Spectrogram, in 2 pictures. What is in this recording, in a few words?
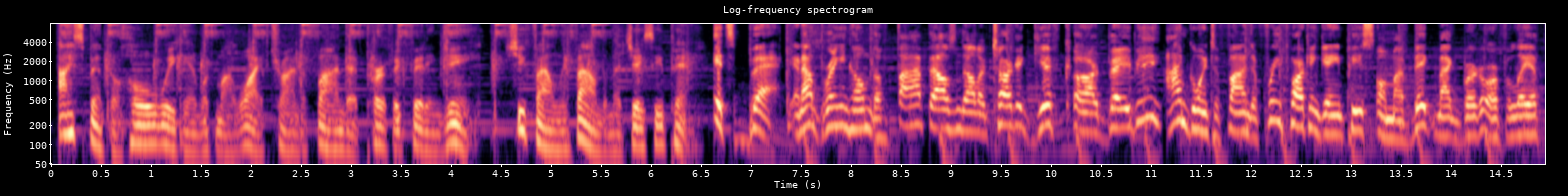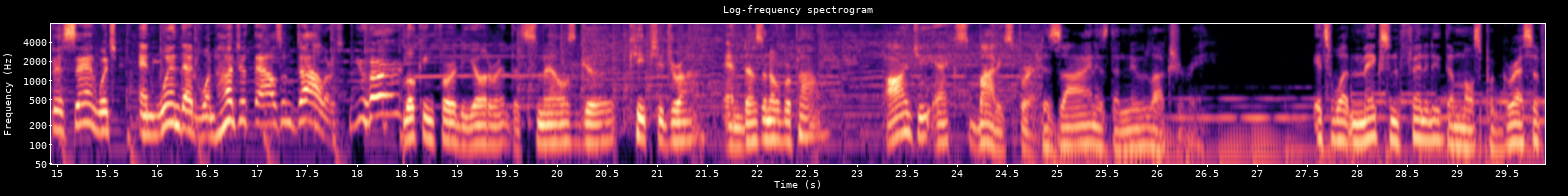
commercial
